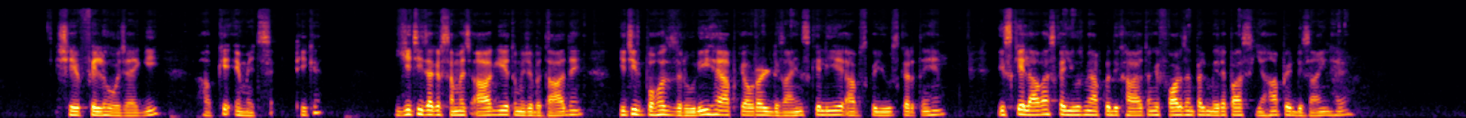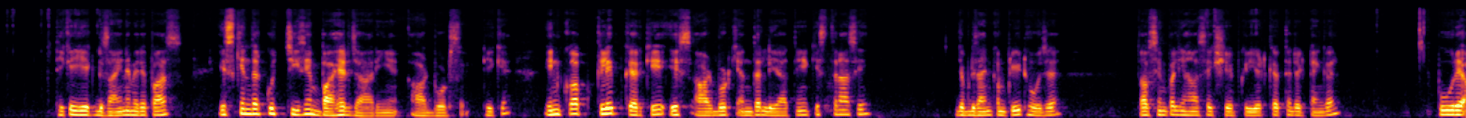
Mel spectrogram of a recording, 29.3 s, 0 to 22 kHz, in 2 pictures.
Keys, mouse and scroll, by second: 4.0 click, 6.9-7.5 alt+scroll down 2, 7.5 space, 10.6 click, 11.7 space, 11.8 click, 12.2 space, 12.5 space, 13.3 right click, 14.6 click, 15.3 space, 15.4 click, 26.7 right click, 27.1 click.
